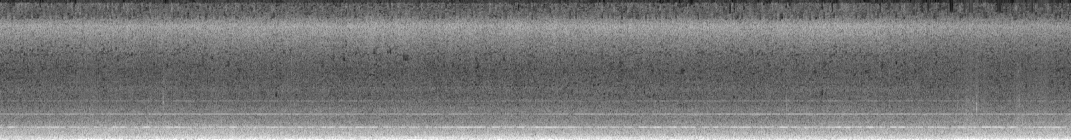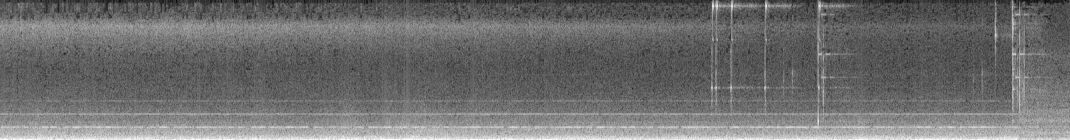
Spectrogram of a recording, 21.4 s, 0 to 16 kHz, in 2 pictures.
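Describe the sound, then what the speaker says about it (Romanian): Auxiliary power unit of a Boeing 737F cargo jet in Microsoft Flight Simulator 2022, a steady, unbroken drone with a constant whine on top, running alone for the whole stretch. "Încă cred că funcționează auxiliar power unit-ul și cred că de-aia îl ține un pic în viață."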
